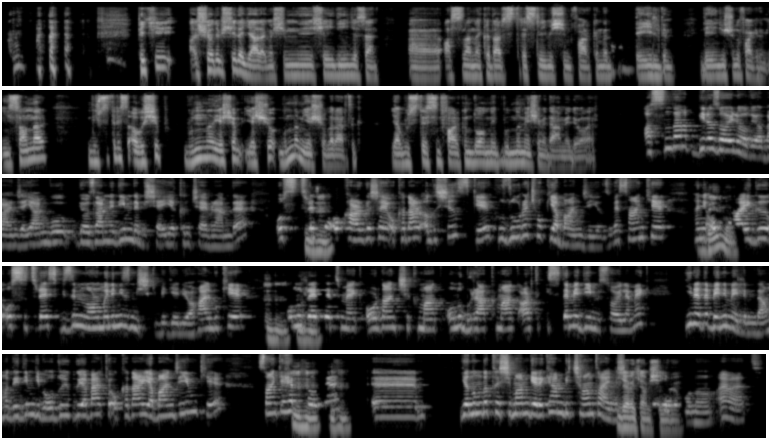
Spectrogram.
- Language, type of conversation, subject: Turkish, podcast, Stresle başa çıkmak için hangi yöntemleri kullanıyorsun, örnek verebilir misin?
- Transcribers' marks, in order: static; unintelligible speech; laugh; unintelligible speech; other background noise; distorted speech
